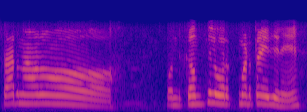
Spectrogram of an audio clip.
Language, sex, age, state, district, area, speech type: Kannada, male, 18-30, Karnataka, Mysore, rural, conversation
